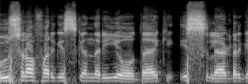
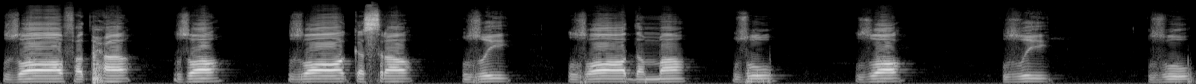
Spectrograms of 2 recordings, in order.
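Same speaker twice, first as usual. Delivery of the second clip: slow, drawn-out letter drill; slow teaching drill; much slower than usual. Shown as a demonstration. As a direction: spell each sound out slowly for children. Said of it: "teacher drilling letter with vowel marks". (آہستہ تدریسی مشق)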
